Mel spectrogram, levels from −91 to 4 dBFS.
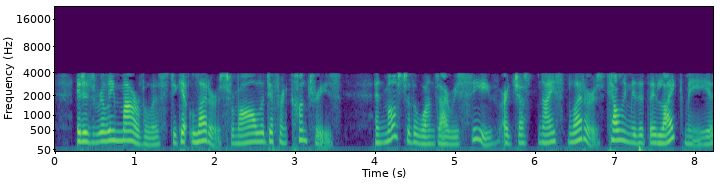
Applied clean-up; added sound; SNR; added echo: none; none; none; none.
